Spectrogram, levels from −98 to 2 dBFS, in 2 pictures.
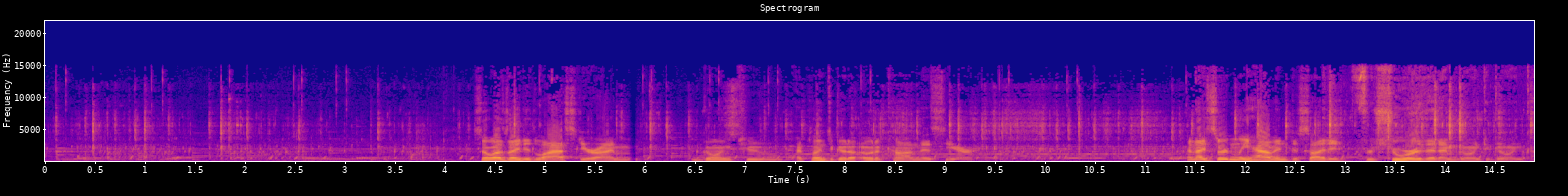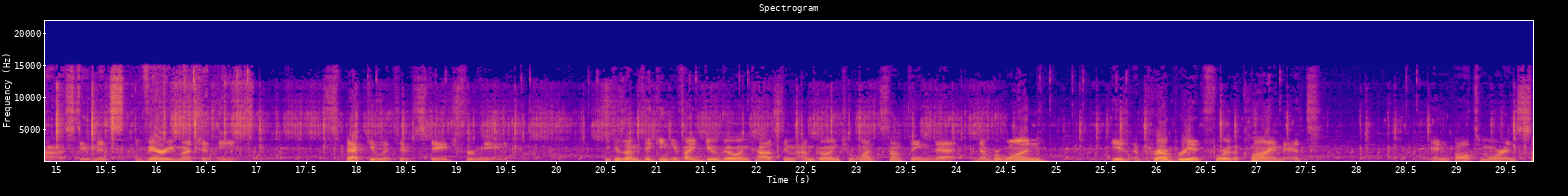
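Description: From 4.95 to 5.93 s, and again from 6.38 to 7.11 s, the audio shows repeated stalls (stutter). Packets reached the jitter buffer too slowly, so it kept running dry and the receiver stretched the last sound to cover each wait. The first run has ten such holds totalling 144 ms, the longest 57 ms. The second has six totalling 61 ms, none over 17 ms. Nothing is lost, but the sound drags and judders.

Straight after, from 7.10 to 8.09 s, comes a jitter buffer slow-down. The receiver repeated single pitch periods to rebuild its reserve, adding 72 ms, so playback runs at 93% speed with unchanged pitch and slightly drawn-out sounds.

A jitter buffer speed-up follows at 10.16 to 10.67 s. The buffer held excess audio, and trimming short pitch-period slices removed around 70 ms, pushing playback to 110% at the same pitch. It sounds noticeably hurried.

From 12.77 to 16.97 s, pre-emphasis was left on. 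A treble boost, consistent with a 75 µs FM curve, was never undone by the matching de-emphasis. This leaves 10 kHz about 13 dB hot relative to 1 kHz, and the sound comes out thin, bright and sibilant.

A second, milder jitter buffer speed-up runs from 22.11 to 22.77 s. Roughly 40 ms is cut out there, giving 105% speed, which is a slight rush with the pitch unchanged.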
